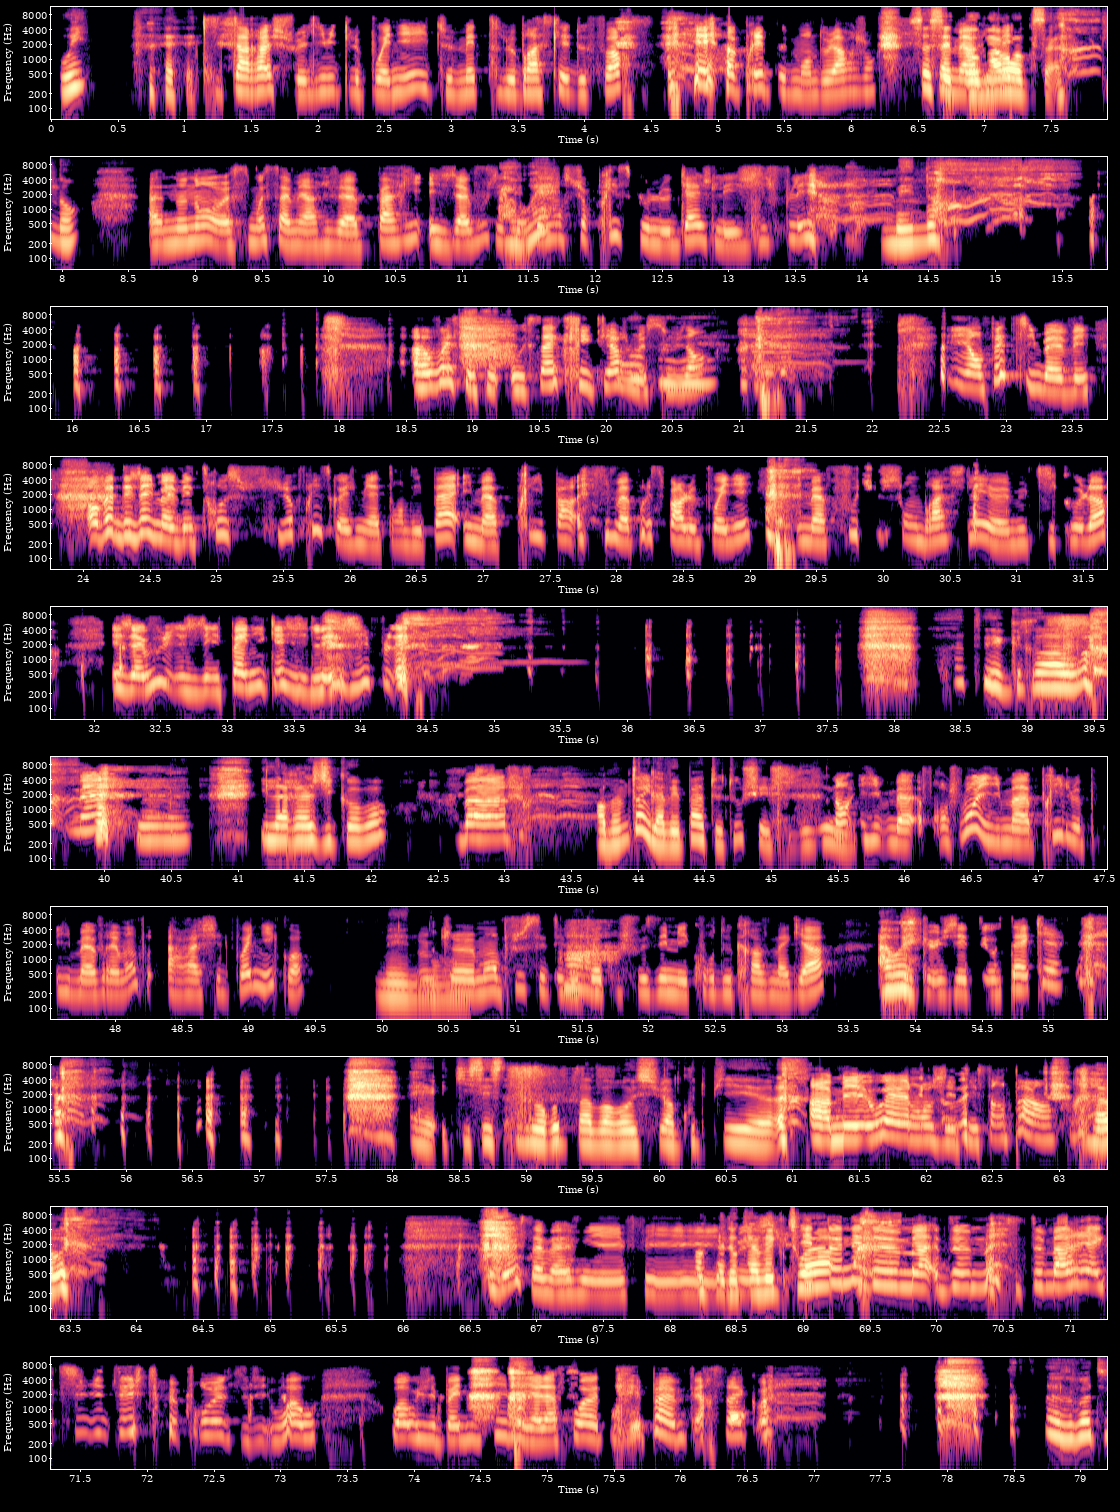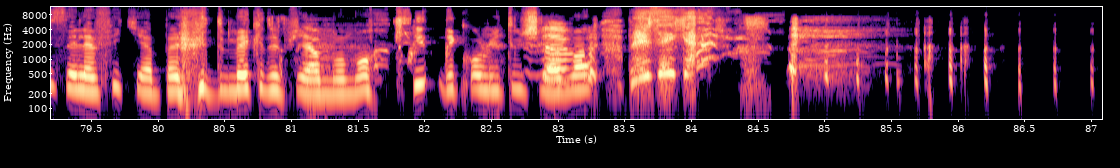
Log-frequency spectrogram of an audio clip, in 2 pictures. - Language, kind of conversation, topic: French, unstructured, Qu’est-ce qui t’énerve le plus quand tu visites une ville touristique ?
- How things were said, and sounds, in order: other background noise; laugh; chuckle; laughing while speaking: "et"; distorted speech; chuckle; gasp; chuckle; laugh; chuckle; laughing while speaking: "et en fait il m'avait"; laugh; chuckle; laugh; chuckle; laugh; laugh; chuckle; laugh; laughing while speaking: "Mais"; chuckle; static; gasp; laugh; laugh; laughing while speaking: "Fr"; laugh; chuckle; unintelligible speech; laugh; chuckle; laughing while speaking: "de ma réactivité, je te promets je me suis dit"; chuckle; laugh; laughing while speaking: "tu avais pas"; laugh; laugh; laughing while speaking: "eu"; laugh; laughing while speaking: "J'avoue"; laughing while speaking: "qui"; laugh; put-on voice: "Beh, dégage !"; laugh; tapping; laugh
